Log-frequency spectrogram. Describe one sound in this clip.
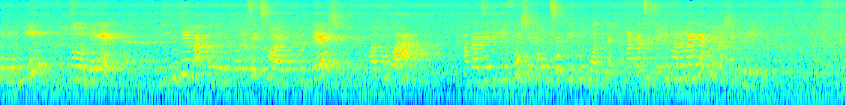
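A young woman speaks clearly and steadily, close by, as if teaching.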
